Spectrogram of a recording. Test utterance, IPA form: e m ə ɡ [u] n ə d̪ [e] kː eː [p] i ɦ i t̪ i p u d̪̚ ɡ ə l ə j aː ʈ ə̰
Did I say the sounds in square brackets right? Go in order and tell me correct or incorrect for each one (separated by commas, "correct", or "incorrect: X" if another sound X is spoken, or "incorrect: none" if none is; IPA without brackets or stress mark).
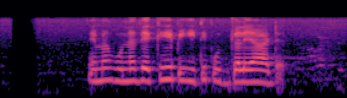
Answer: correct, correct, correct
